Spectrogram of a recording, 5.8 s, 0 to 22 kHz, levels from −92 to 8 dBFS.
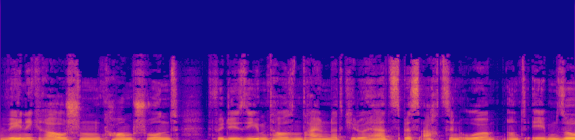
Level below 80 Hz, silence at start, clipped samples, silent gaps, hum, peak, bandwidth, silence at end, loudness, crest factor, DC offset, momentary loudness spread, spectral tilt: -54 dBFS; 0 s; under 0.1%; none; none; -6 dBFS; 13.5 kHz; 0 s; -25 LUFS; 16 dB; under 0.1%; 6 LU; -5.5 dB/octave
